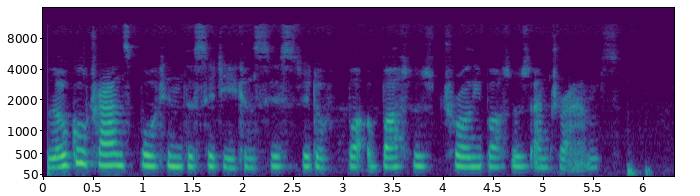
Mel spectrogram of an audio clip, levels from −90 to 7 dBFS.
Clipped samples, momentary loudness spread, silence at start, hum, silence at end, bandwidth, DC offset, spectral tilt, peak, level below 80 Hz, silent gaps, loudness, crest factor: under 0.1%; 15 LU; 0.05 s; none; 0.25 s; 11 kHz; under 0.1%; -6.5 dB/octave; -10 dBFS; -58 dBFS; none; -29 LUFS; 18 dB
